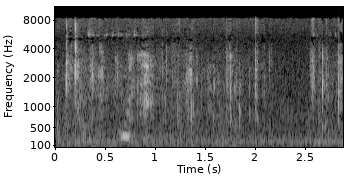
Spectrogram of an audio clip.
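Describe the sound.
A small dog eats from its dish, making faint, irregular crunching and clicking sounds in an otherwise quiet setting.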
